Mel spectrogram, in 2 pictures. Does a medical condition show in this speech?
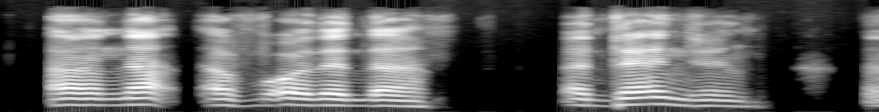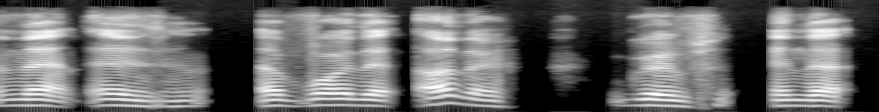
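Yes: ALS; frequent throat clearing, frequent hesitation fillers, speaks in full sentences.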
